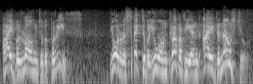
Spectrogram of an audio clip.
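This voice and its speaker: An actor playing a rigid, self-punishing police inspector in a 1930s radio drama, formal and insistent. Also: male voice, sits high, lively intonation, moderate pace, husky. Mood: anguished, insistent. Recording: dull old 1930s radio recording.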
